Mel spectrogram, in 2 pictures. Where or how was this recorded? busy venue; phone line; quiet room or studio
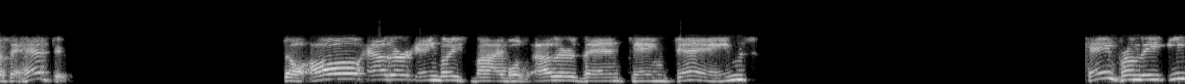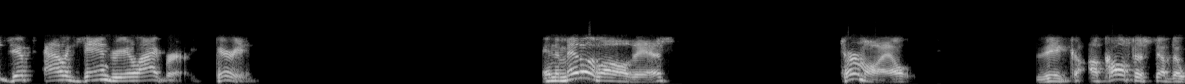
phone line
